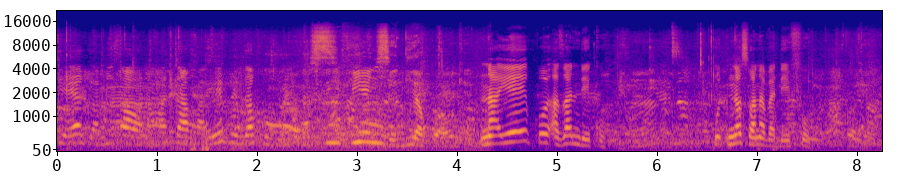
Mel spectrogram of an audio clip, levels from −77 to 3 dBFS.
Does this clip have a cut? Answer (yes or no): no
